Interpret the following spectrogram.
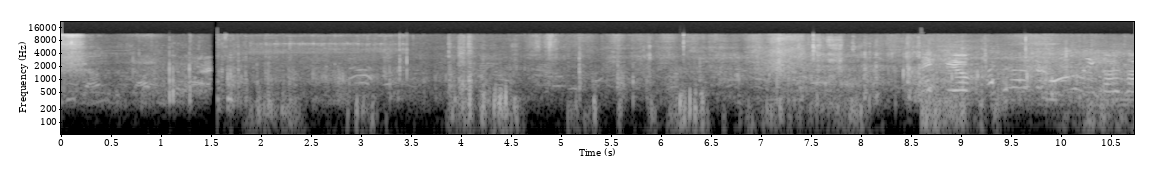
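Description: Wind gusting on the microphone in irregular low rumbles, with indistinct voices that grow clearer near the end.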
